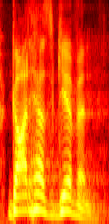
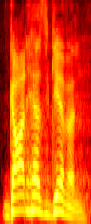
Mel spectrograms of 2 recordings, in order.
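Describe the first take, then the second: No difference in how they are said.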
